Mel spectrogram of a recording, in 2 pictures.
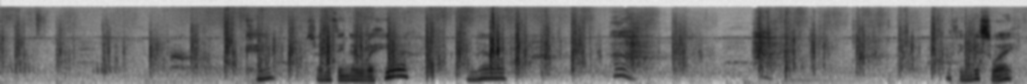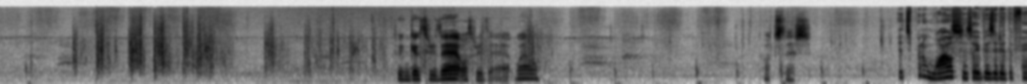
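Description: Footsteps crunch on gravel and stone.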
